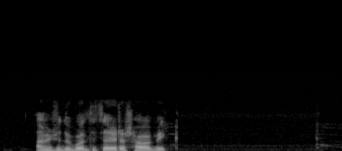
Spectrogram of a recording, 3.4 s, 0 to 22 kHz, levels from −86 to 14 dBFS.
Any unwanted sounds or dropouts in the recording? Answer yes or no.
no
